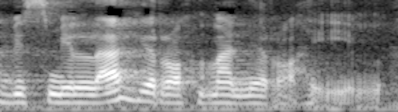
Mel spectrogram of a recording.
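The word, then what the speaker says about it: بسم الله الرحمن الرحيم: yang Ibu dengar ini anak-anak sering membaca Bismilah hirohmanirohim Padahal di sini ada tas di dalam roh jadi harusnya membacanya Bismillahirrohmanirrohim ya Nah kemudian yang sering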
